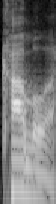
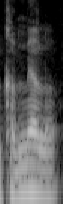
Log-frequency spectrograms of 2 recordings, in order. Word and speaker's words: Kamala: I think it's pronounced Kamala Harris. Well, I call her Camilla.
